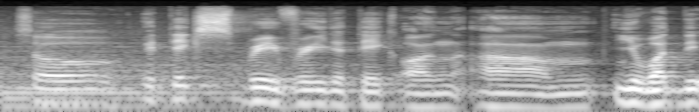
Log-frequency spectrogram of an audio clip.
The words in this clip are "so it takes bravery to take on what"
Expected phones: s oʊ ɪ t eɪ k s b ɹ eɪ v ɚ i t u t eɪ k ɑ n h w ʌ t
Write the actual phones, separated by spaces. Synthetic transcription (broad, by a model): s oʊ ɪ t eɪ k s b ɹ eɪ v ɚ i t u t eɪ k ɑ n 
